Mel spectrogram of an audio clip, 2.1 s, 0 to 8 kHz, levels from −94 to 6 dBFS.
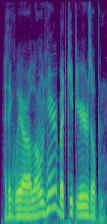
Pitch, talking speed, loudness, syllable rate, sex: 130 Hz, 305 wpm, -15 LUFS, 8.0 syllables/s, male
